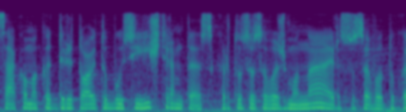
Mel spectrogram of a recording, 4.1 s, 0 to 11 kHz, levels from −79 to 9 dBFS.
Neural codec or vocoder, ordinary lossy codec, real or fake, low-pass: none; Opus, 64 kbps; real; 7.2 kHz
